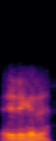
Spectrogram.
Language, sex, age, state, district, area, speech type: Bengali, male, 18-30, West Bengal, Paschim Medinipur, rural, conversation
